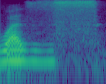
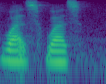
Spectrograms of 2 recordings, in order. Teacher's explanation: his Z kind of turned into an S at the end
